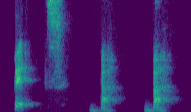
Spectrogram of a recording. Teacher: in B it's voiced and you're going to let your vocal cords vibrate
